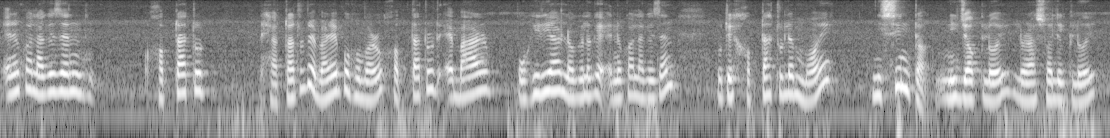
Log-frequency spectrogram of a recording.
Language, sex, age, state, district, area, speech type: Assamese, female, 45-60, Assam, Tinsukia, rural, spontaneous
